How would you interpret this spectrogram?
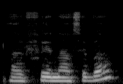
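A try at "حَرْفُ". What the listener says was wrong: Harfu, because we're not gonna say harfi or harfa. We are starting a new thing, right? And basically the beginning of. So you're gonna say harfu nasi ba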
